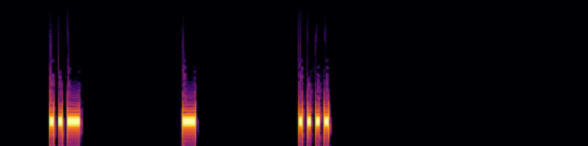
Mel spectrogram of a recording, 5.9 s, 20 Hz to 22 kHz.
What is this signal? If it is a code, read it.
Morse code, heard as a keyed tone, about 27 wpm, spaced as for 8 wpm, 700 Hz. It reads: UTH
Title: USA Call Signs - 6 Characters - 8x Character Spacing - 28wpm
